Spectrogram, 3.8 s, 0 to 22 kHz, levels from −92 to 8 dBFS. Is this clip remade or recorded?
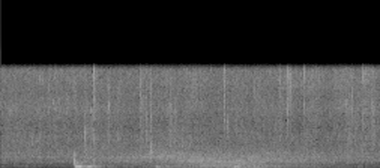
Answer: recorded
